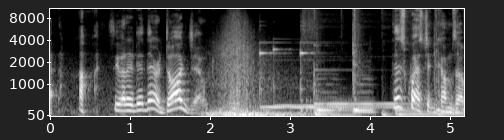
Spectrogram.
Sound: swoosh / music plays

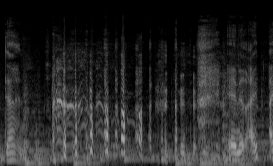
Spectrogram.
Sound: laughter

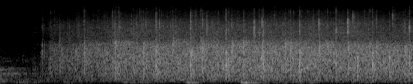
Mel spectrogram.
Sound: audience applauding

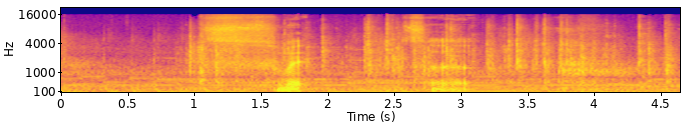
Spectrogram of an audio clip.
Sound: sighs

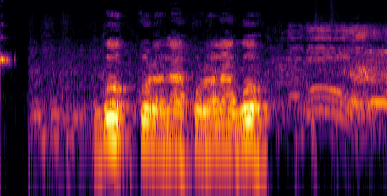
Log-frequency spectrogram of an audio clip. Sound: reciting

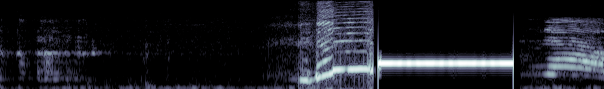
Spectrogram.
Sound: screams

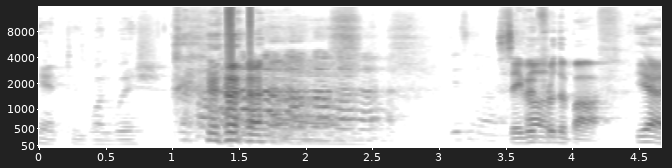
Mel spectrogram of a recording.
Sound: laugh

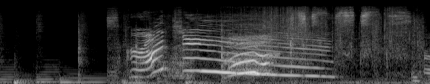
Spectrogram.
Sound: gasps

